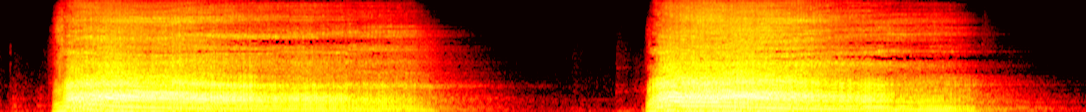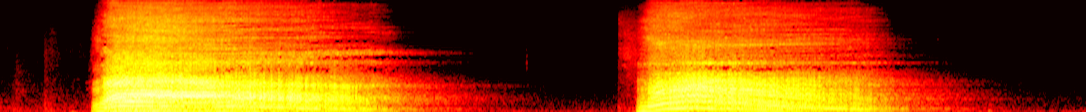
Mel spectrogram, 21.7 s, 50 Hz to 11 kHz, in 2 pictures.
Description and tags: My angry voice screams/shouts slowed down to 50% and added a bit of reverb.
Recorded with Zoom H2. Edited with Audacity.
